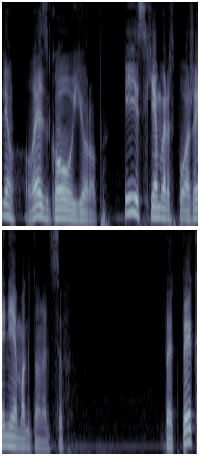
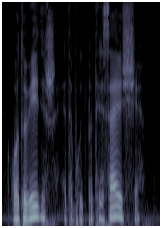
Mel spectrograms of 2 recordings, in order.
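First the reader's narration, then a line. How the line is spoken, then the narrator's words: Low, confiding undertone. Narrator (Russian): произнес он вполголоса, как будто говорил сам с собой или сообщал мне какую-то тайну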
